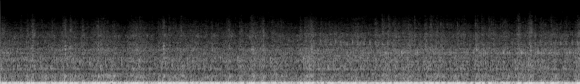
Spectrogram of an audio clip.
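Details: Freshly built 408 stroker small-block Ford Windsor on break-in oil, warm: deep, even, steady idle with no knocks, misses or ticks; idling healthy and settled.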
